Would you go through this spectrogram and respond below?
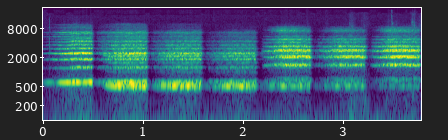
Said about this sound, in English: You could hear the lead is now flying all over the atmosphere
